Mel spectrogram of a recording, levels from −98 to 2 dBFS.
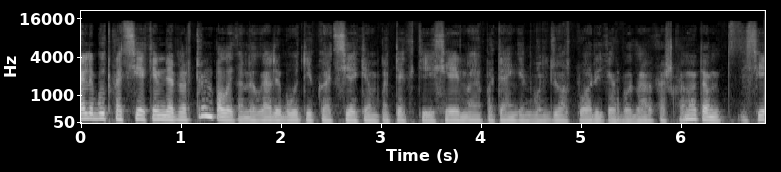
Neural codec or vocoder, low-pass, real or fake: codec, 44.1 kHz, 3.4 kbps, Pupu-Codec; 14.4 kHz; fake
